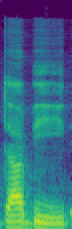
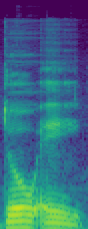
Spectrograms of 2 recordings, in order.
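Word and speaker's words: דוד: The king's name is not Davidid as it appears in the Greek New Testament. It is not David. It is not dawed. His name is pronounced doid or do for short.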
